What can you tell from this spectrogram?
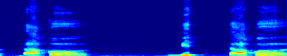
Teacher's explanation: قوف یہ زبان کی جڑ اور تالو کے نرم حصے سے ادا ہوتا ہے، یعنی حلق کے درمیان گوشت کا چھوٹا سا ٹکڑا جو لٹک رہا ہے اس سے ٹکرا کر اس کی آواز نکلے گی.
